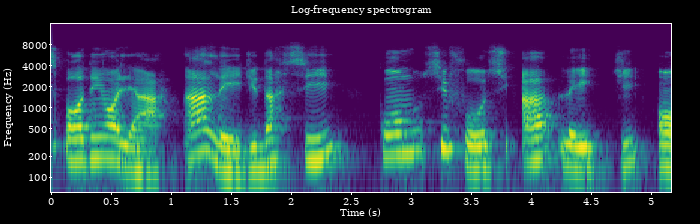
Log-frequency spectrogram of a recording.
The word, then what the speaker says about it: Darcy: O cara é francês, então é Darcy mesmo, né? A sílaba forte é o Y aqui, tá?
